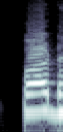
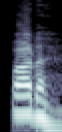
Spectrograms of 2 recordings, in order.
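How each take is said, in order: First: "पढ़" ending in a hard dh, no flap; hard-stop ढ. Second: "पढ़" ending in a flapped rh. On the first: Teacher showing pupils the misreading, "पढ़" with hard dh. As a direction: close "पढ़" on a firm retroflex stop. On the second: Teacher correcting the reading for pupils, "पढ़" with flapped rh. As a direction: flick the tongue at the end of "पढ़". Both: Shown as a demonstration. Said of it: "पढ़ नहीं बल्कि".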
